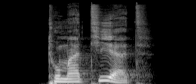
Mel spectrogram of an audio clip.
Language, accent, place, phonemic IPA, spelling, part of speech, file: German, Germany, Berlin, /tomaˈtiːɐ̯t/, tomatiert, verb / adjective, De-tomatiert.ogg
- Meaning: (verb) past participle of tomatieren; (adjective) “tomatoed” (made with tomato paste); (verb) inflection of tomatieren: 1. third-person singular present 2. second-person plural present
